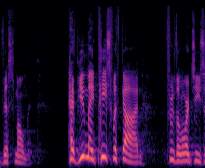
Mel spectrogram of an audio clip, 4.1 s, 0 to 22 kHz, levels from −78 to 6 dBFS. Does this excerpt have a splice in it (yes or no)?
yes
